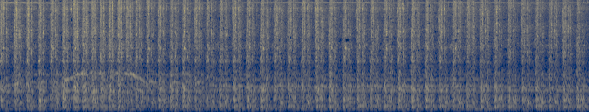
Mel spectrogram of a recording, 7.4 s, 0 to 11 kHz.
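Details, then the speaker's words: CNY M34 embroidery machine after parts were replaced for an unresponsive screen and a harsh noise: quick, even stitching ticks at a steady pace with no knocking or catching, so it is running cleanly. "Ini mesin 34 ya, udah jalan. Yang diganti diganti ini, yang diganti kita nanti dites lagi di video lagi pas sudah ditutup. Ini lancar, bagus."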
